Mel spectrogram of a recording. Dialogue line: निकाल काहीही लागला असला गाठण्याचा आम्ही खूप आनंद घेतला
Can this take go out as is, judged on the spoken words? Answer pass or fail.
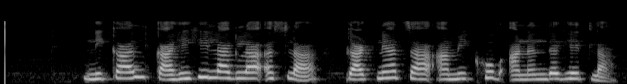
pass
